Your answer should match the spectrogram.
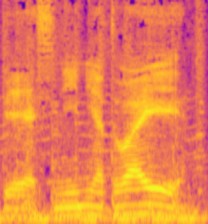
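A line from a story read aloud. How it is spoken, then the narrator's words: Growled. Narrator (Russian): прорычал он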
